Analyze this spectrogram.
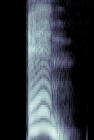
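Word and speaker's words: En (円): But how do the Japanese call it? – En. It's spelled E-N in Romaji.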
